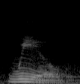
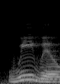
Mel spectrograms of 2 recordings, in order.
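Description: First: The words are merged into one syllable. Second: Both words are said in full. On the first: "We will becomes we'll" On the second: "We will becomes we'll"

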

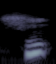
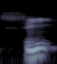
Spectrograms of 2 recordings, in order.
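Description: First: The syllable starts with an 'sh' sound. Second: The syllable starts with a plain 's' sound. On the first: The speaker calls it right. "อ่านเป็นชิ" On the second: The speaker calls it wrong. "ไม่อ่านซิ"

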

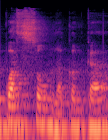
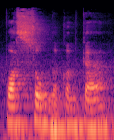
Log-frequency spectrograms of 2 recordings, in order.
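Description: No difference in how they are said.

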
